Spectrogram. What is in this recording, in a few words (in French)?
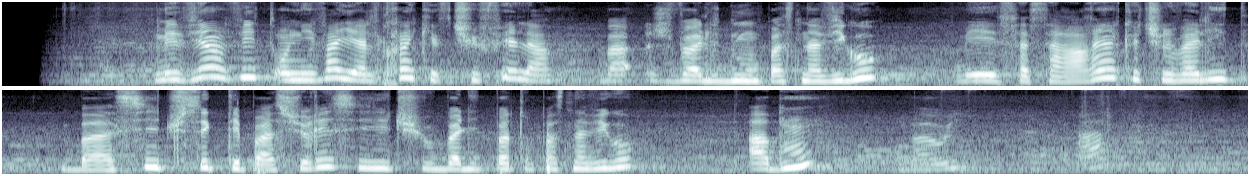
Annonce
